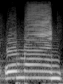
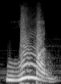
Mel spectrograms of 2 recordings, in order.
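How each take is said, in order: First: The word starts without a w sound. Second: The word starts with a clear w sound. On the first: The speaker calls it wrong. "the moment you say oh man, oh man, it just hits badly" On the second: The speaker calls it right. "So you say woman"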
